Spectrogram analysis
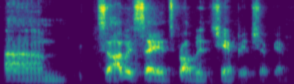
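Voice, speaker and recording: Here the stadium announcer's voice rumbles low and moves fairly quickly. As an interview guest, he keeps his answers chatty and laughs often.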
